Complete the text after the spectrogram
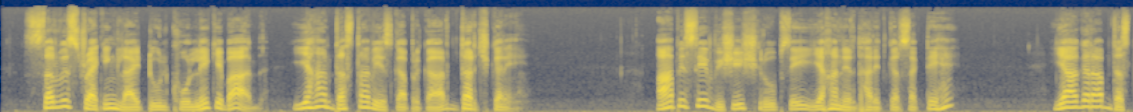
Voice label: hindi voiceover locutor; locutor hindú de la India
